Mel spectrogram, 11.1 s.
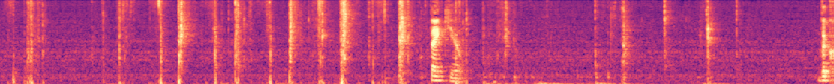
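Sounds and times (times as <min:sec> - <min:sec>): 
tarot cards being shuffled and drawn: 0:00.1 - 0:08.5
speech: 0:05.8 - 0:06.3.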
